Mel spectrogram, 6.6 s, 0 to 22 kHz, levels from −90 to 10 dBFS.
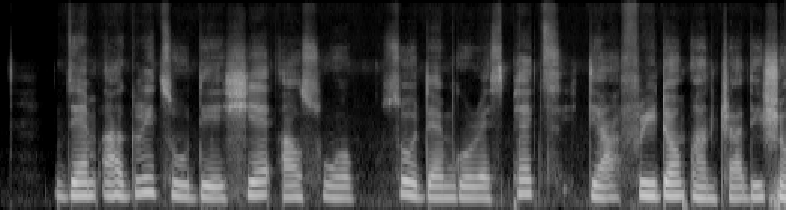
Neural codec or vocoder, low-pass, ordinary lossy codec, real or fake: autoencoder, 48 kHz, 128 numbers a frame, DAC-VAE, trained on Japanese speech; none; none; fake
